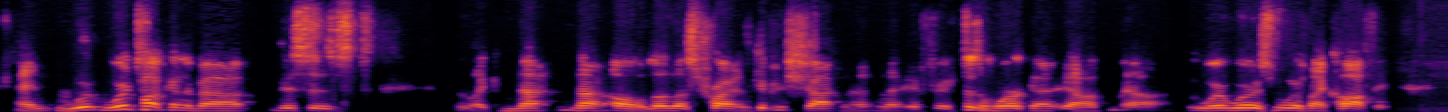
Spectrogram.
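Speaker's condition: Anomic aphasia after stroke; right side unable to move, initially global aphasia per SLPs, then Broca's, now anomic aphasia; expected lifelong, setbacks after three seizures, constraint-induced movement therapy (CIMT); initially could neither understand nor speak, first year only 1,000-1,500 words, now word-finding problems

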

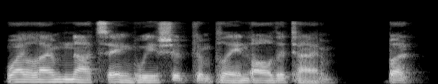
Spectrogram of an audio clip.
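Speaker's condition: ALS, speech-generating device; ventilator dependent via tracheostomy

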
